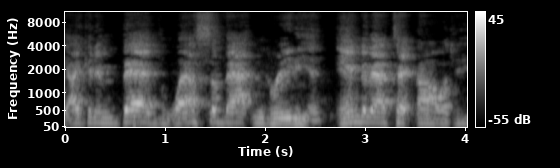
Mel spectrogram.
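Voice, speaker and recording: A man speaks in an animated tone at a fairly high pitch. His pitch varies an ordinary amount. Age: 60s. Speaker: integrative medicine practitioner and supplement developer. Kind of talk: podcast interview. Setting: video call.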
